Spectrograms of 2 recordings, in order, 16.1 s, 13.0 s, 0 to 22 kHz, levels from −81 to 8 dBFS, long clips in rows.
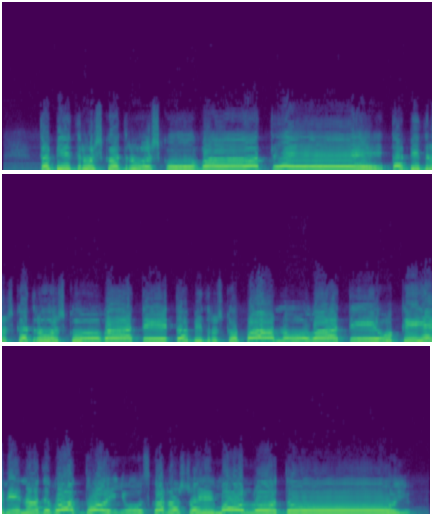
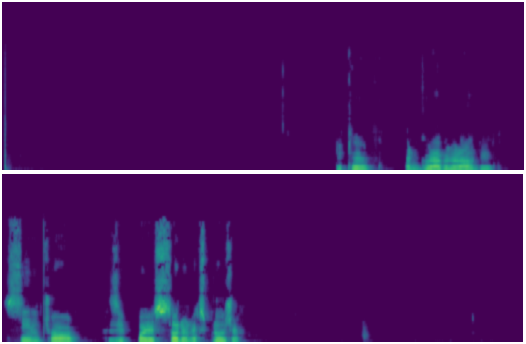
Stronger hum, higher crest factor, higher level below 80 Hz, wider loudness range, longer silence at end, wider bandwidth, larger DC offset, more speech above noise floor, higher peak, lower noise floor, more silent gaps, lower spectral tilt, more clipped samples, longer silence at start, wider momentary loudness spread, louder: neither; second, 10 dB vs 22 dB; first, -52 dBFS vs -70 dBFS; second, 2 LU vs 12 LU; second, 0.25 s vs 3.55 s; second, 8.6 kHz vs 16 kHz; neither; second, 27 dB vs over 69 dB; second, -8 dBFS vs -4 dBFS; second, -44 dBFS vs under -90 dBFS; neither; about the same, -4.5 dB/octave vs -3.5 dB/octave; neither; second, 0.5 s vs 4.2 s; second, 5 LU vs 19 LU; first, -17 LUFS vs -20 LUFS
